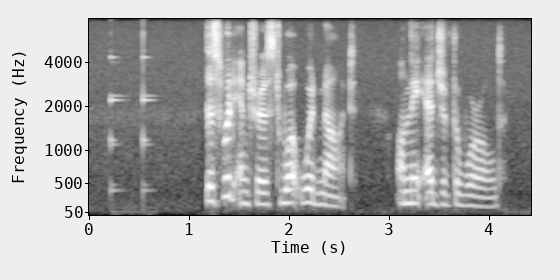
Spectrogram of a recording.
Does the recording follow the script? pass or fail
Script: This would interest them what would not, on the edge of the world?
fail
